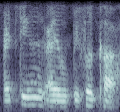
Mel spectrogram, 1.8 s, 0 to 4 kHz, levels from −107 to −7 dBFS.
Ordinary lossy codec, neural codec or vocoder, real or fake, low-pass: Opus, 24 kbps; codec, 16 kHz, 2 kbps, FreqCodec, smaller model; fake; 3.6 kHz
